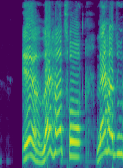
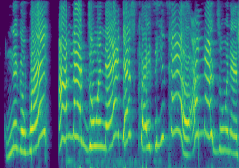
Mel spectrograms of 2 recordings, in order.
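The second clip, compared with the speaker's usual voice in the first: much higher, louder, slowed protest; imitated indignant refusal; 10 semitones higher, 4 dB louder than usual. Bakari refusing Tiffany's order, high and loud. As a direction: refuse like it's the wildest ask ever.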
